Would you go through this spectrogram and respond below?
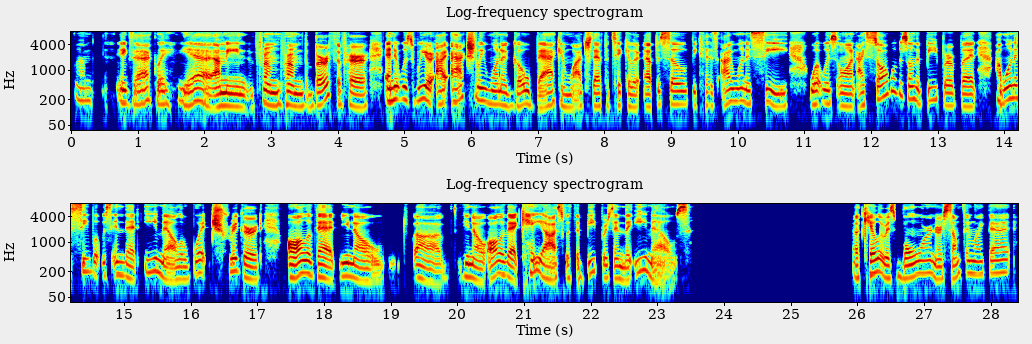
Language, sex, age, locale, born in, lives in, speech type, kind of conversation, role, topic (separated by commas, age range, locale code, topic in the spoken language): English, female, 50-54, en-US, United States, United States, conversation, unstructured, none, What plot twists have shocked you, without spoilers—just vibes?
